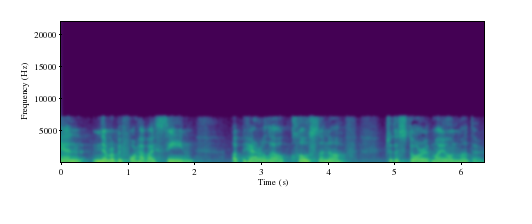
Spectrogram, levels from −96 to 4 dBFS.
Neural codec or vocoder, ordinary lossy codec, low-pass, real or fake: none; MP3, 48 kbps; 7.2 kHz; real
